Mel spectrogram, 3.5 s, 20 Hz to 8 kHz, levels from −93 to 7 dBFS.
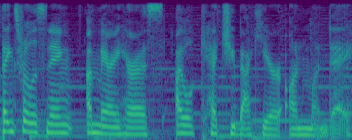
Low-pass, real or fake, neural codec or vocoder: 7.2 kHz; real; none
